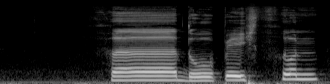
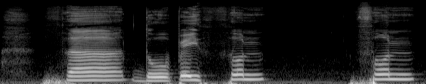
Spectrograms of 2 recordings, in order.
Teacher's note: یہ یاد ہوگا آپ کو کہ اوپر سامنے کے جو دو دانت ہیں ان کے کنارے پہ زبان رکھیں گے تو سیٹی کی آواز نہیں آئے گی، ثا نکلے گا، ورنہ یہ سین بن جائے گا۔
